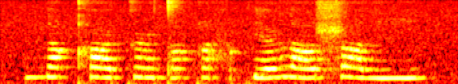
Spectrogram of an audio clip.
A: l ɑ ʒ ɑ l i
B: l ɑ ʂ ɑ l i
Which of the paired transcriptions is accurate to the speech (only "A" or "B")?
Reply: B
